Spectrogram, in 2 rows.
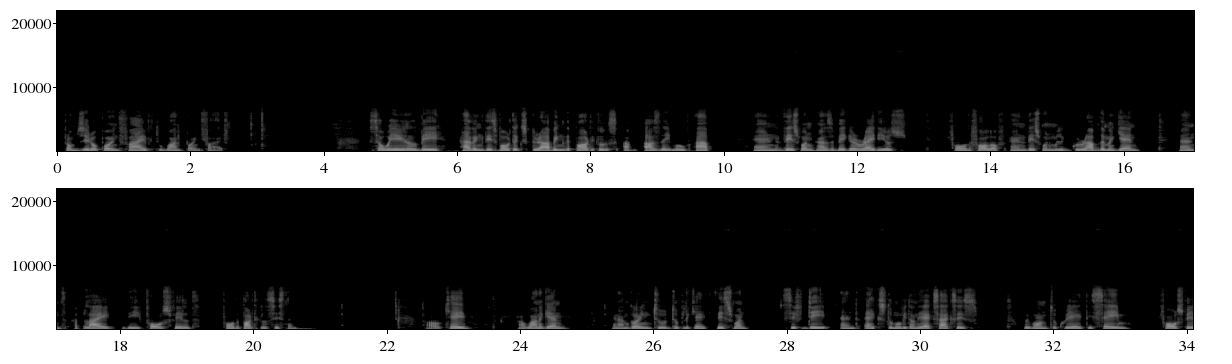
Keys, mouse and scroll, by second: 6.3 right click, 10.5 right click, 21.3 middle click, 23.7 KP_1, 25.3 shift+middle click, 28.3 shift+d.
